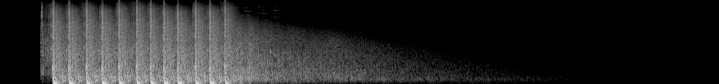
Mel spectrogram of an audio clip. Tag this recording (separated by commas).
Gunshot, Explosion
